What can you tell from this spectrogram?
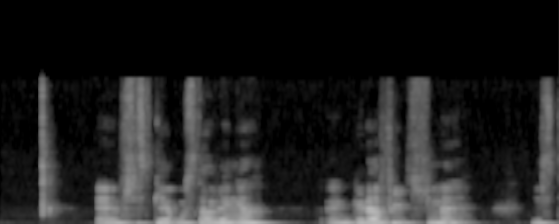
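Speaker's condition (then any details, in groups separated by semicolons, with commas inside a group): Cerebral palsy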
